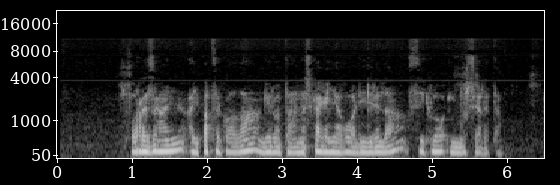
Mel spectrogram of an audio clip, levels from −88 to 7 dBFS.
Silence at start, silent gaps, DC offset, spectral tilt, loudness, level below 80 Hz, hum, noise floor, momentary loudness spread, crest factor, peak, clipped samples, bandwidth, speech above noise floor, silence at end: 0.85 s; none; under 0.1%; -8 dB/octave; -21 LUFS; -44 dBFS; none; -57 dBFS; 10 LU; 20 dB; 0 dBFS; under 0.1%; 11.5 kHz; 37 dB; 0.6 s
